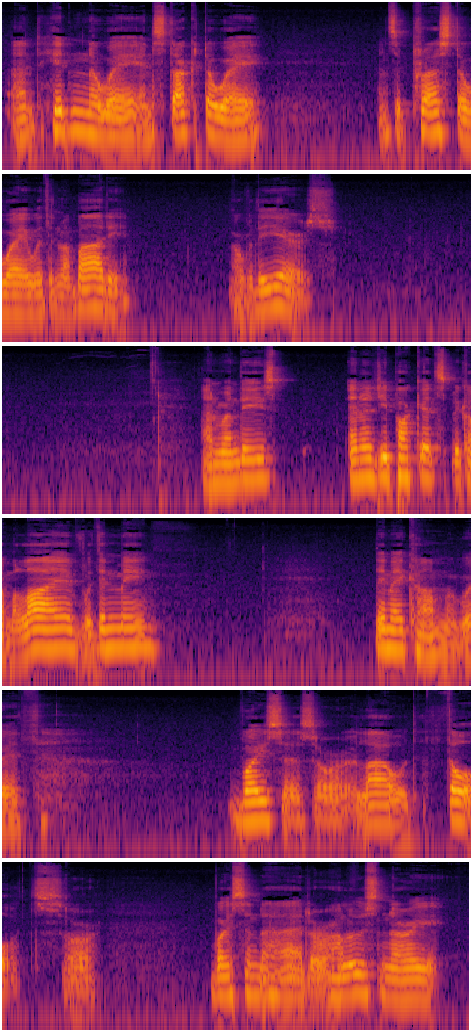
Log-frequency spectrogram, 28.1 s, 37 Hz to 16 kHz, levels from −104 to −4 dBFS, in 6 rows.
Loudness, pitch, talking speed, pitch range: -30 LUFS, 130 Hz, 85 wpm, 115-140 Hz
